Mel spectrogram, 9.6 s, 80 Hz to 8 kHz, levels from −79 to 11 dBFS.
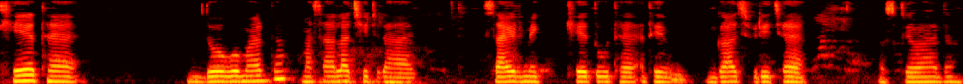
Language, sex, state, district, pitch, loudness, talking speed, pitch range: Hindi, female, Bihar, Jamui, 170 Hz, -20 LUFS, 130 wpm, 165-180 Hz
